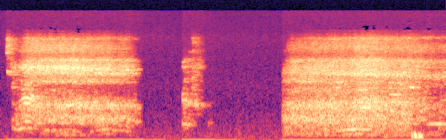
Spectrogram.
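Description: Heavy breathing into a microphone over a video call: two long, hissing breaths, each cut off abruptly by the call's audio gate.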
